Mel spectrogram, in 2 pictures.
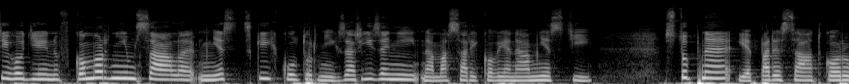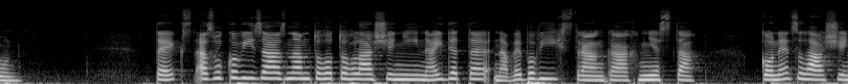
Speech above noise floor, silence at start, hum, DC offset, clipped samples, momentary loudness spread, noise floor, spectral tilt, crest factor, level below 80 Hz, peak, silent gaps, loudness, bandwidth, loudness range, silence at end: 35 dB; 0 s; none; under 0.1%; under 0.1%; 7 LU; -51 dBFS; -6.5 dB/octave; 16 dB; -28 dBFS; 0 dBFS; none; -18 LUFS; 13 kHz; 4 LU; 0 s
